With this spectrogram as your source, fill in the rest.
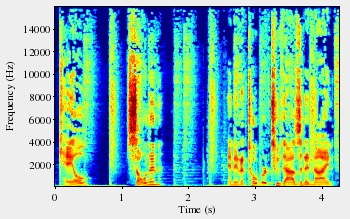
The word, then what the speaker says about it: Chael Sonnen: promote a fight but simply how do you pronounce his name kale sonan and in october of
